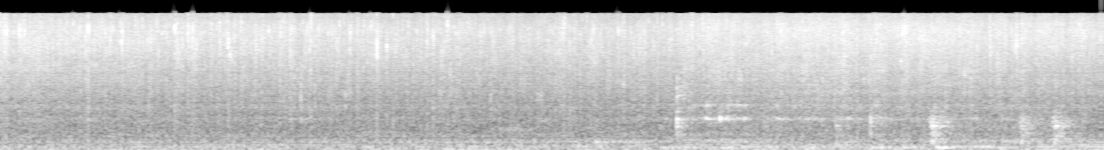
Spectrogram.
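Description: Chopped cluster beans frying in hot oil in a wok, a steady sizzling hiss. Near the end a wooden spatula stirs them, with a few short scraping strokes against the pan.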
